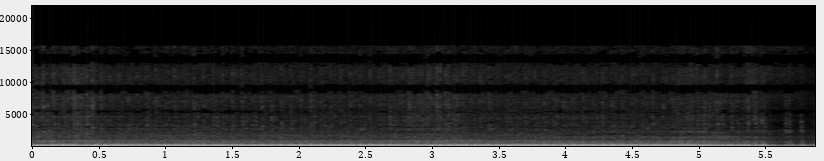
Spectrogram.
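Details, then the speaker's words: 1967 Ford Thunderbird, 390 FE big-block V8, C6, sitting an estimated 20–30 years, first running: steady low drone wavering and sagging as it struggles to stay running, smoking; carburetor needs adjusting, owner suspects too much ignition timing; rough idle. "She's smoking some stuff off. It's hard to keep it running. It's not happy at idle."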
